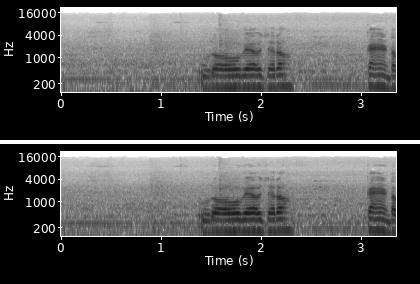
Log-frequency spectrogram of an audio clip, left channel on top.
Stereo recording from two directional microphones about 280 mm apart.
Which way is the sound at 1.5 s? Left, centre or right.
Centre.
